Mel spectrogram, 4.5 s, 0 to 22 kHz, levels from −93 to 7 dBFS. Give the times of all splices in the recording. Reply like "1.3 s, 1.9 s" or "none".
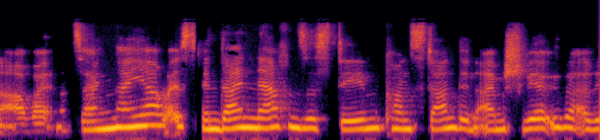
1.5 s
